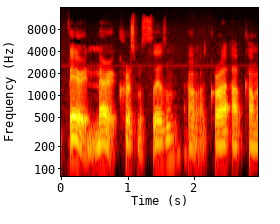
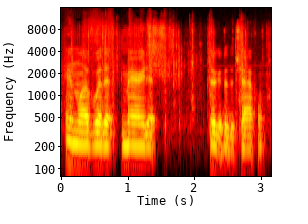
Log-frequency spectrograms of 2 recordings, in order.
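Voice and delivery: ordinary talk, nothing marked

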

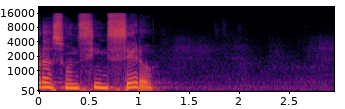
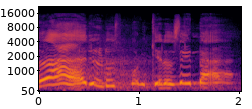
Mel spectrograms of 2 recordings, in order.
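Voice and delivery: mock crying; 11 semitones higher than usual. Preacher imitating his friend crying over studies, high hammed-up mock sob. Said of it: "Así empieza a llorar".

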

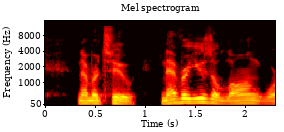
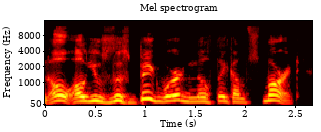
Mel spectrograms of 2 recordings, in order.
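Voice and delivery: high, loud, mocking pretentious writer; mock show-off; 10 semitones higher, 6 dB louder than usual. Mocking amateur writers who use big words, high and loud. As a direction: send up a would-be smart writer. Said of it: "If you're thinking".

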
